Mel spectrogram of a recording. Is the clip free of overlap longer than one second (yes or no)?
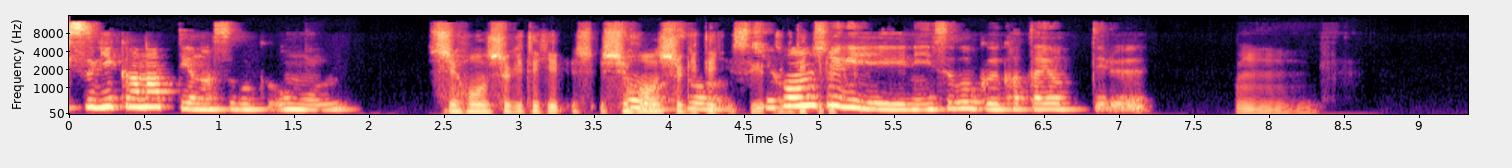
no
